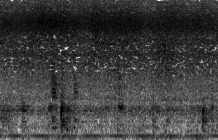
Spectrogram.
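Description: Onions, chillies and freshly added ginger-garlic paste sizzling steadily in hot oil in a nonstick kadai while being stirred with a wooden spatula.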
